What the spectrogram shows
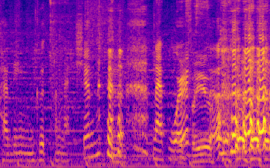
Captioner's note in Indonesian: tertawa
